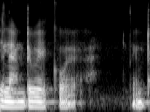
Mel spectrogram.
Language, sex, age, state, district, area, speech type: Telugu, male, 18-30, Telangana, Mancherial, rural, spontaneous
